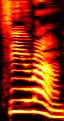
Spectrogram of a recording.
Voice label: Human Female Warrior NPC Farewell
